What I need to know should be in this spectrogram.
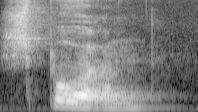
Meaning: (verb) 1. to spur 2. to agree, to align 3. to be sane 4. to travel by rail; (noun) plural of spoor
- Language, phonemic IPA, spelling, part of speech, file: Dutch, /ˈspoːrə(n)/, sporen, verb / noun, Nl-sporen.ogg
